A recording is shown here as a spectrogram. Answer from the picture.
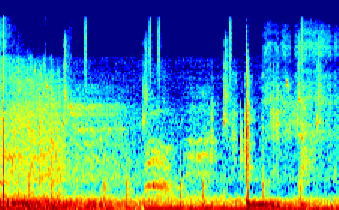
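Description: A fireworks battery's rapid volley of bangs stops just after the start. Fading crackle and scattered faint pops follow, with one sharp bang a little over three seconds in.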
